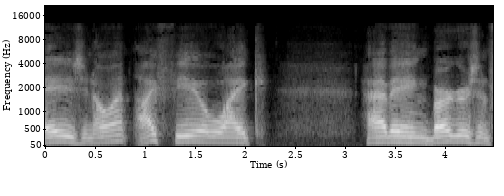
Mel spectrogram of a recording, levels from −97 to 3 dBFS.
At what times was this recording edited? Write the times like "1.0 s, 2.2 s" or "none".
none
